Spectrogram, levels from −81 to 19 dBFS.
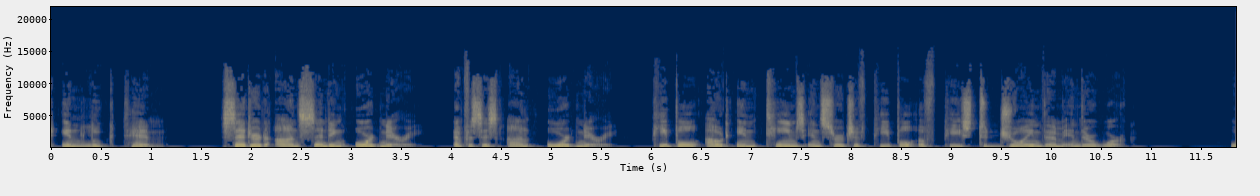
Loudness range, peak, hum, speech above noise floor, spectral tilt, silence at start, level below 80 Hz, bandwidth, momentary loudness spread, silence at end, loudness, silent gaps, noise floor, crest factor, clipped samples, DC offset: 3 LU; -4 dBFS; none; 52 dB; -5 dB/octave; 0.05 s; -48 dBFS; 13 kHz; 9 LU; 0 s; -20 LUFS; none; -71 dBFS; 18 dB; under 0.1%; under 0.1%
